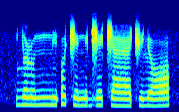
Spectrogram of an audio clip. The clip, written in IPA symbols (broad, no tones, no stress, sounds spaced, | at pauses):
ʎ o ɭ u nː i ʔ o t͡ʃ e ŋ e d͡ʒ e t͡ʃ æː t͡ʃ y lʲ ɔː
